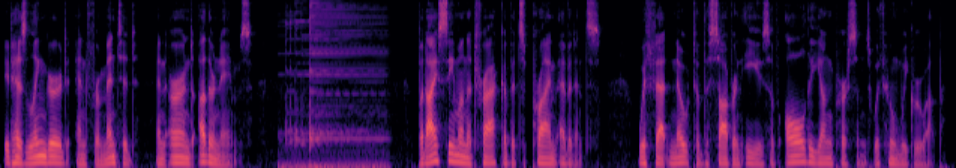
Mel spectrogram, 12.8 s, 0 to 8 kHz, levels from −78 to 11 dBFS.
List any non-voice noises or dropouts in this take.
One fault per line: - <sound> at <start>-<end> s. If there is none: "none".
- tap at 3.7-5.3 s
